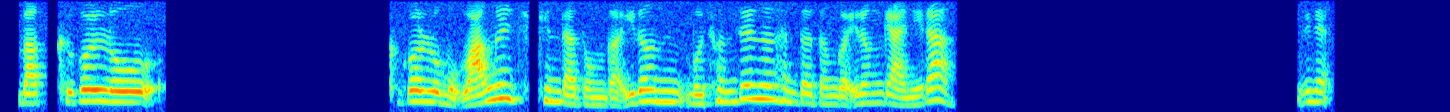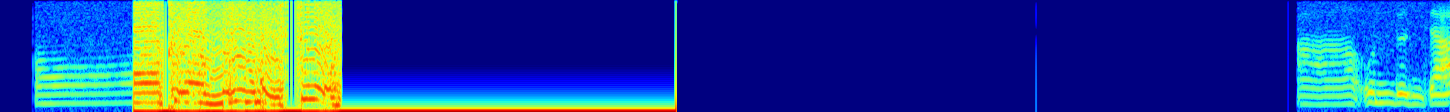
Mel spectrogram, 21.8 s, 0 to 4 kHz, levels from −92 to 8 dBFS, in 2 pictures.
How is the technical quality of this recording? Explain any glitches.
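There's one real glitch, a burst of harsh, very loud distortion partway through the speech. From 11.88 to 15.94 s it's linear audio read as companded: linear 8-bit samples get expanded as mu-law codes, so values just on one side of zero jump to the largest outputs while those on the other side stay small, producing a loud, ragged roar.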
